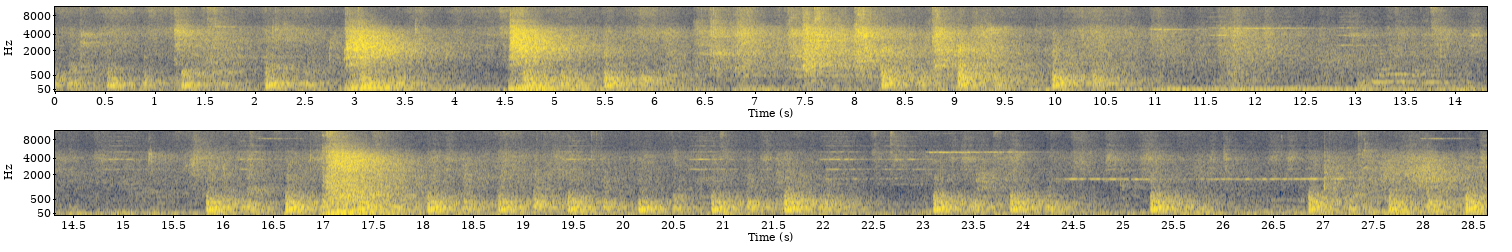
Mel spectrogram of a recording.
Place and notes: Old Town, Klausenburg, Rumänien - Cluj-Napoca - old post office
Inside the old post office. The general atmosphere of the big and high, nearly empty cental room. The sound of the wooden swing door, an electronic machine, people talking and the sound of a post office worker stamping envelopes.
soundmap Cluj- topographic field recordings and social ambiences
